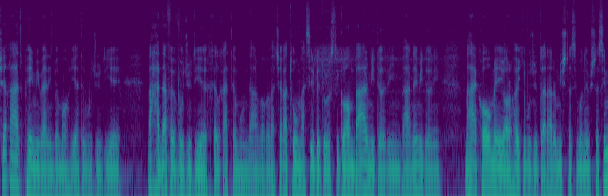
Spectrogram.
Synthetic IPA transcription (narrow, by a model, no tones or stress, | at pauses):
t͡ʃʰe̞ɣæd̪ɾpʰejmiːbæɾiːmbe̞mɒːɦijːæt̪ʰe̞vod͡ʒuːd̪iːje | væ̰ɦæd̪æfe̞vod͡ʒuːd̪iːjexe̞lɣæ̰t̪ʰe̞mund̪æɾvɒːɣe̞væt͡ʃʰe̞ɣæd̪̥̚t̪ʰuunmæsiːɾbe̞d̪oɾost̪iːɡɒːmbæɾmiːd̪ɒːɾiːmbæɾne̞miːd̪ɒːɾiːm | mæɦækʰhɒːome̞ʔjɒːɾɦɒːjiːcʰe̞vod͡ʒuːd̪ːɒːɾʔæɾomiːʃnɒːsiːmone̞miːʃnɒːsiːm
